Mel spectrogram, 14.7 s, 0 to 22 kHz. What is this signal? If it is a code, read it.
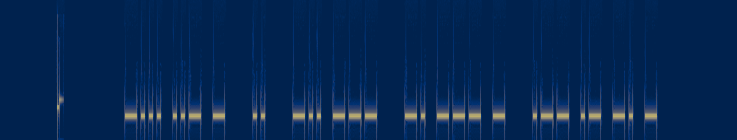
Morse code, heard as a keyed tone, about 15 wpm, 700 Hz. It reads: BUT I DO NOT WANT
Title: Sets of 5 Words 15wpm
